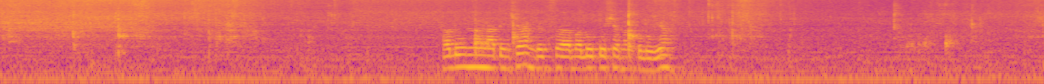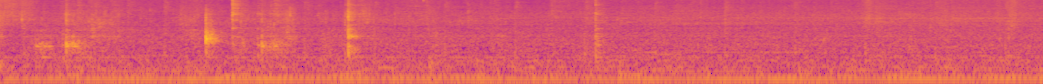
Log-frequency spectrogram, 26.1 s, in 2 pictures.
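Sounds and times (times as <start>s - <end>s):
chicken sizzling in oil: 0.0s - 19.4s
steady low hum: 0.0s - 26.0s
spatula scraping and knocking pot: 13.4s - 14.5s, 15.4s - 16.8s.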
